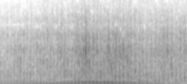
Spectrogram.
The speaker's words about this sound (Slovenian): Naenkrat je krike in usklike preglasil zvok bližajočega se helikopterja.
